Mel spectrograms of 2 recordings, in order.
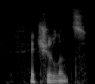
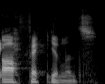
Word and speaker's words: feculence: I'll just have to feed the trolls my fetulence. Fetulence? Is that right? Is that the right way to pronounce it? Devour feculence, Nick. Feculence. All right. Because sometimes the C can be pronounced as a ch sound.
